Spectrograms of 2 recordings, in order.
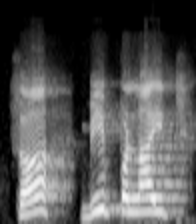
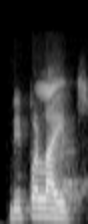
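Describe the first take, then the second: First: Slow emphatic. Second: Said in the usual way. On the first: Shown as a demonstration. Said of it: "teacher repeats command".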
